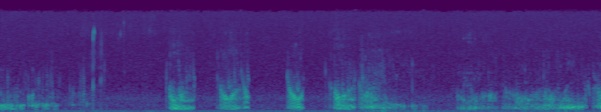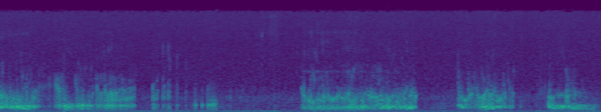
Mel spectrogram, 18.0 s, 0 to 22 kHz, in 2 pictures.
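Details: Stomach growling: repeated low gurgling rumbles in bursts over about 18 seconds, from normal gut movement; borborygmi.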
